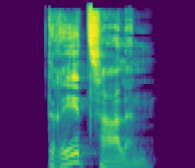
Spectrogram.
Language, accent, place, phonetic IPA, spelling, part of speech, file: German, Germany, Berlin, [ˈdʁeːˌt͡saːlən], Drehzahlen, noun, De-Drehzahlen.ogg
- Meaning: plural of Drehzahl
